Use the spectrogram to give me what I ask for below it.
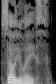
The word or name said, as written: cellulase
